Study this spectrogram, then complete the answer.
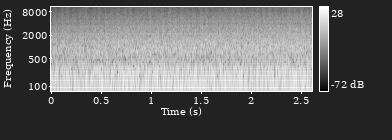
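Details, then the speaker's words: Split-system heat pump condensing unit that is not heating or cooling: steady low drone with heavy rattling vibration, compressor running and shaking hard, suction line only warm, condenser fan running; cause unclear. Excessive vibration, not cooling. "So the compressor is actually running in this thing. This thing is shaking like crazy."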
